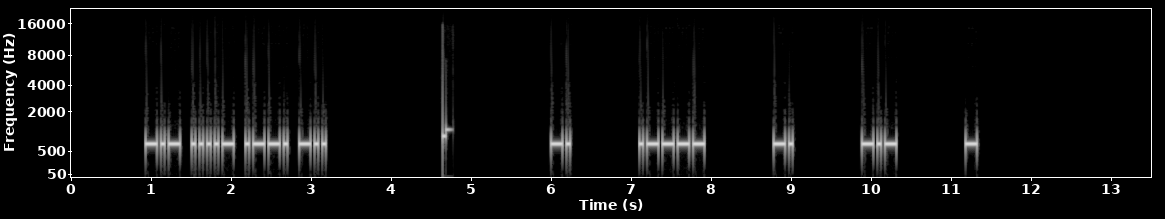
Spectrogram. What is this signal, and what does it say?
Morse code, heard as a keyed tone, about 25 wpm, spaced as for 12 wpm, 700 Hz. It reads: K4PD N1NKT
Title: USA Call Signs - 6x Character Spacing - 25wpm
